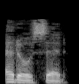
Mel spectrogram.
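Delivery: ordinary delivery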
